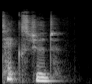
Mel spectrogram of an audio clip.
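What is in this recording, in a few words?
"textured", English, British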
